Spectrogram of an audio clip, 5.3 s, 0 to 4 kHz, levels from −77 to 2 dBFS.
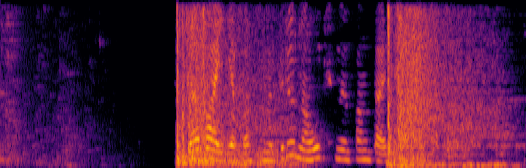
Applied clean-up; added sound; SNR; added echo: classical method WPE with log-MMSE.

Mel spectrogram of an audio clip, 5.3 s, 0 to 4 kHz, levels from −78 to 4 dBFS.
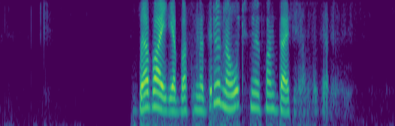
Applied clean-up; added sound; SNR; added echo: neural separator model SepFormer WHAMR!.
